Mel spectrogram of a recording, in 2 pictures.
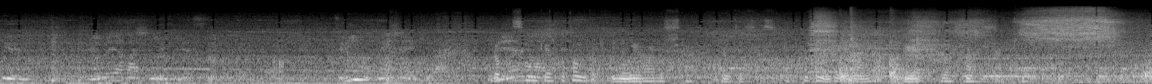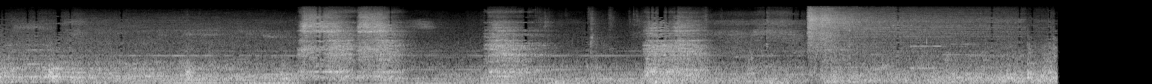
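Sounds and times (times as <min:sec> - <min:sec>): electric train rumbling to a stop: 0:00.0 - 0:22.1
train doors sliding open: 0:07.7 - 0:22.1
air hiss: 0:10.3 - 0:11.3.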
